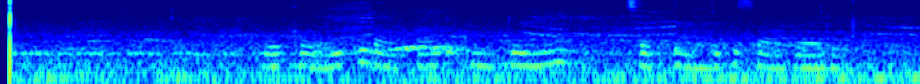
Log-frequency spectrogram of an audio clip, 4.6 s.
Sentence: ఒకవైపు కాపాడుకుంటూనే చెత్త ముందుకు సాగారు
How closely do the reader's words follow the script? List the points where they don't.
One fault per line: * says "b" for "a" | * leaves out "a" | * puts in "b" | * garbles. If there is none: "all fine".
all fine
